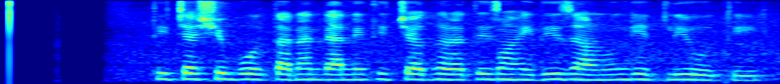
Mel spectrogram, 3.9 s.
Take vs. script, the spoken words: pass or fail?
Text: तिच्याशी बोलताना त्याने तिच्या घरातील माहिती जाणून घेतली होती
pass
